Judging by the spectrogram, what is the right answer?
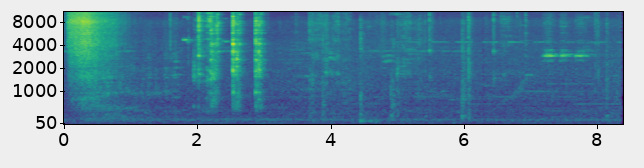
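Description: Cooked dal poured into a steel pot of fried onions, a loud rush for about the first second, then a steel ladle stirring and clinking against the pot, with several sharp clinks about two to three seconds in and lighter ones after.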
